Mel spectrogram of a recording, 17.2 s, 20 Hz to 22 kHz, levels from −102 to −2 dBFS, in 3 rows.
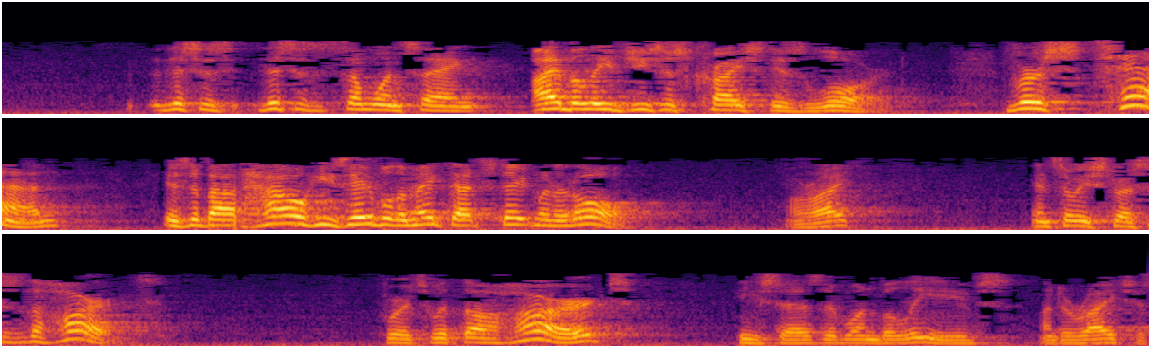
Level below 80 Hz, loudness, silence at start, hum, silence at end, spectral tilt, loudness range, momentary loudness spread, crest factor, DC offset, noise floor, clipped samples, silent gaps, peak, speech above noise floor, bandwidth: -48 dBFS; -19 LUFS; 0.75 s; none; 0 s; -8.5 dB/octave; 8 LU; 14 LU; 20 dB; under 0.1%; -51 dBFS; under 0.1%; none; 0 dBFS; 33 dB; 5.4 kHz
